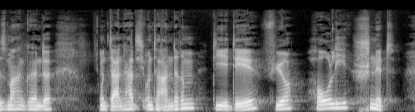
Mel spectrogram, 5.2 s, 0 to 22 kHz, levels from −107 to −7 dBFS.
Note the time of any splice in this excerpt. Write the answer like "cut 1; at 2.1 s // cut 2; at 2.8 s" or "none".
none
